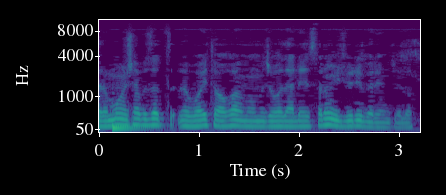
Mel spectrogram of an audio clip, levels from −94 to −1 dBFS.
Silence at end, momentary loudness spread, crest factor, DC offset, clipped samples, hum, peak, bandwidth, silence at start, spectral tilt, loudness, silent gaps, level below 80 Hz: 0 s; 7 LU; 16 dB; under 0.1%; under 0.1%; none; -30 dBFS; 10 kHz; 0 s; -7 dB/octave; -48 LUFS; none; -62 dBFS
